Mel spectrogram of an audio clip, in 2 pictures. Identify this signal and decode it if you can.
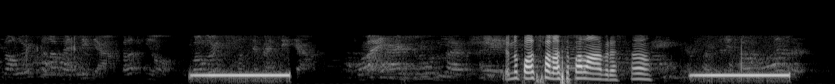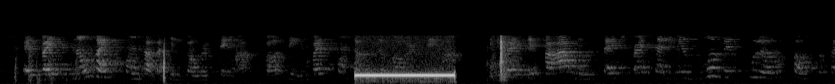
Ringback tone (Europe, 425 Hz), with speech.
